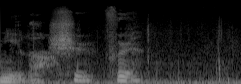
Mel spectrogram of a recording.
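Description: A young woman answers softly, close by.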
